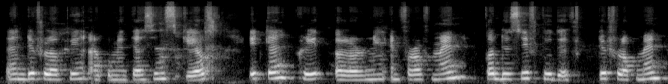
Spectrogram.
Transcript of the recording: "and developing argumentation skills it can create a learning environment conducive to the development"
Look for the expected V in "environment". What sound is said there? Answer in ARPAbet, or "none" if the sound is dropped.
F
